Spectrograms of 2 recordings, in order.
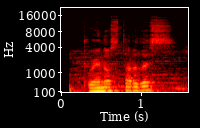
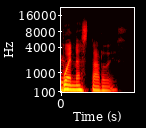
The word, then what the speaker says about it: Buenas tardes: Buenos tardes. 9 out of 10. What did he say? I didn't hear. Buenas tardes. But he said buenos tardes. Wait. No. Buenos tardes. Buenos tardes. Buenas tardes.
